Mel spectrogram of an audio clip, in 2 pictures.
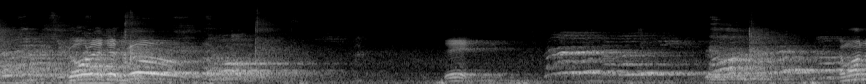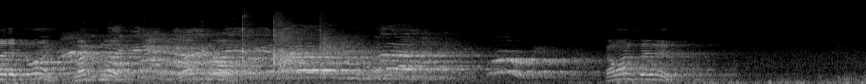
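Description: Young men and women sing and chant together with animation in an echoing room.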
